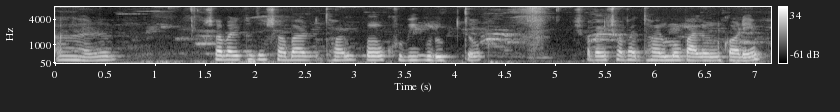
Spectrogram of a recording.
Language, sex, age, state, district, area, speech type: Bengali, female, 18-30, West Bengal, Dakshin Dinajpur, urban, spontaneous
